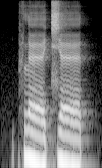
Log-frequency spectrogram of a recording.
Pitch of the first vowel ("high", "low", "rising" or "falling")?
low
